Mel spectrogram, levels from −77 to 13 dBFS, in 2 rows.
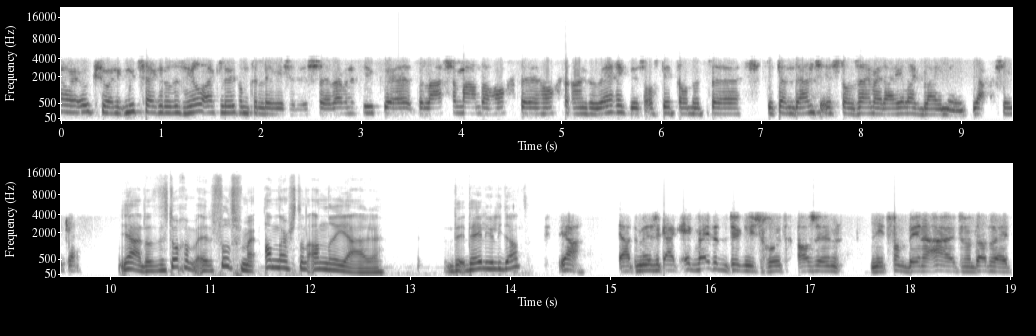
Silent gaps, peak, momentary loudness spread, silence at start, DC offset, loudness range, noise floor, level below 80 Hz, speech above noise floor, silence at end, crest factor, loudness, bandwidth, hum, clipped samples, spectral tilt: none; -8 dBFS; 6 LU; 0 s; under 0.1%; 3 LU; -56 dBFS; -60 dBFS; 32 dB; 0 s; 18 dB; -24 LUFS; 16 kHz; none; under 0.1%; -4.5 dB/octave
